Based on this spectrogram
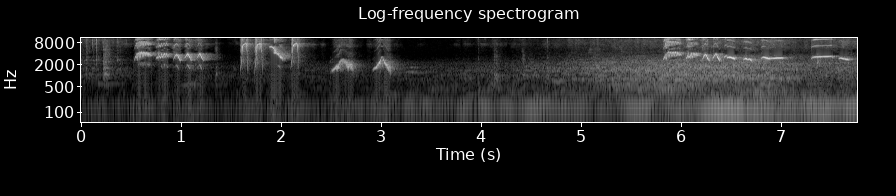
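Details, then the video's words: A Medan Sumatran leafbird, an imitator emptying out its repertoire, pours out a fast, varied string of high chirps, buzzy slurs and sharp whistled sweeps in quick bursts, over a rising background hiss. "CUCAK IJO MEDAN LATAH BONGKAR ISIAN"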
